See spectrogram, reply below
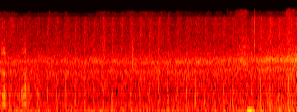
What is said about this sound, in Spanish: Los supervivientes miran al cielo esperando el rescate. Un helicóptero amarillo aparece tras una montaña.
